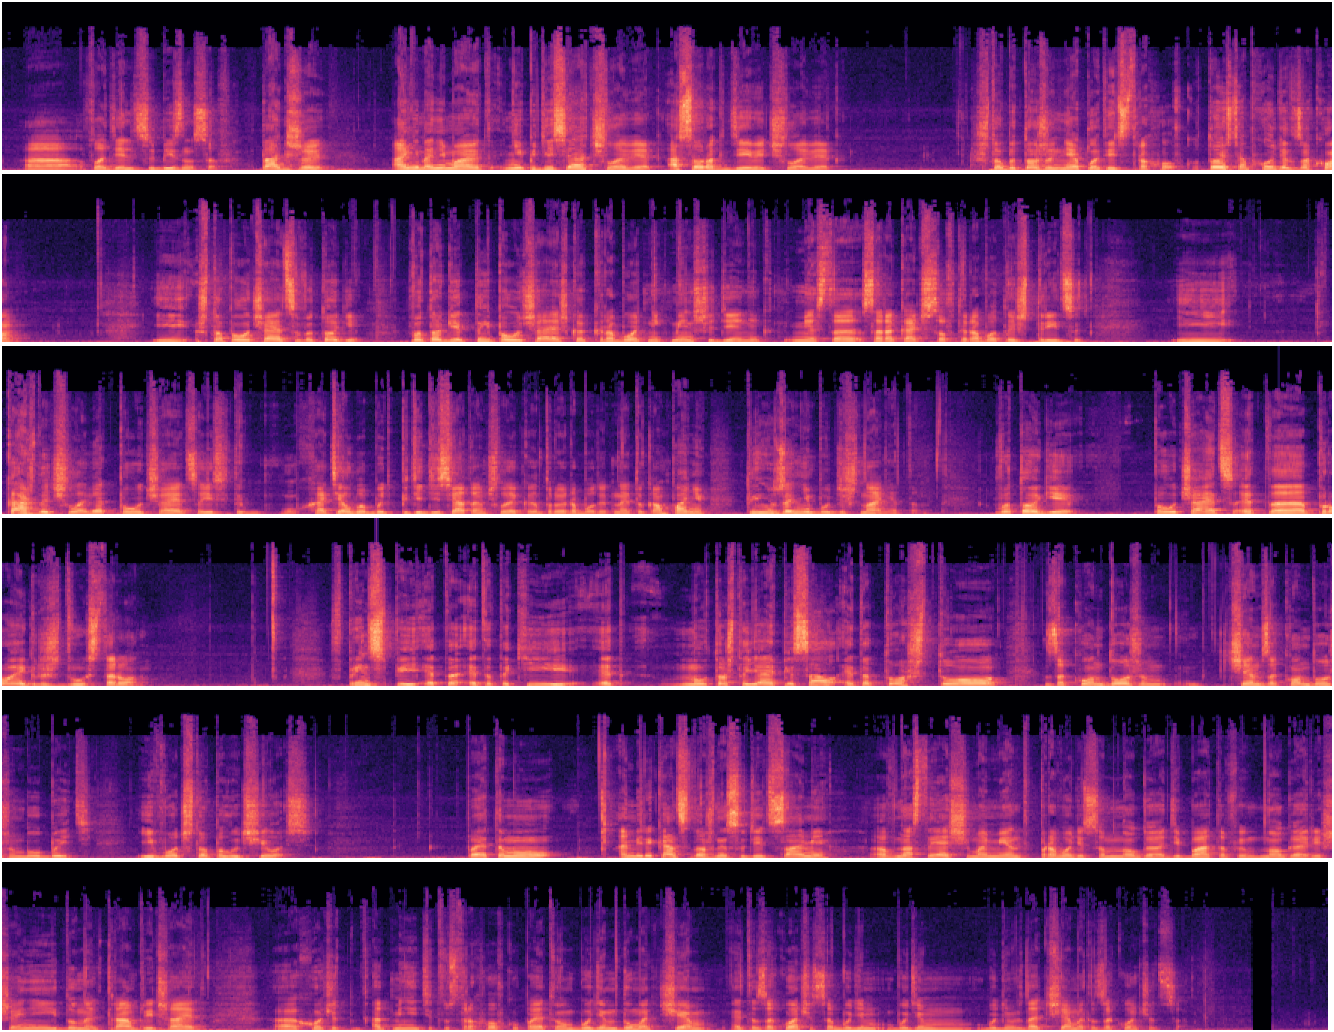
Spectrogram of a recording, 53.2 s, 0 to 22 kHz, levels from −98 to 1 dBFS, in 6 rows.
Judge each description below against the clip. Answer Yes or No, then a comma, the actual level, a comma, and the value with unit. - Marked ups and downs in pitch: Yes, wide, 6.2 semitones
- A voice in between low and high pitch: Yes, medium, 145 Hz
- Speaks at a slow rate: No, average, 140 wpm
